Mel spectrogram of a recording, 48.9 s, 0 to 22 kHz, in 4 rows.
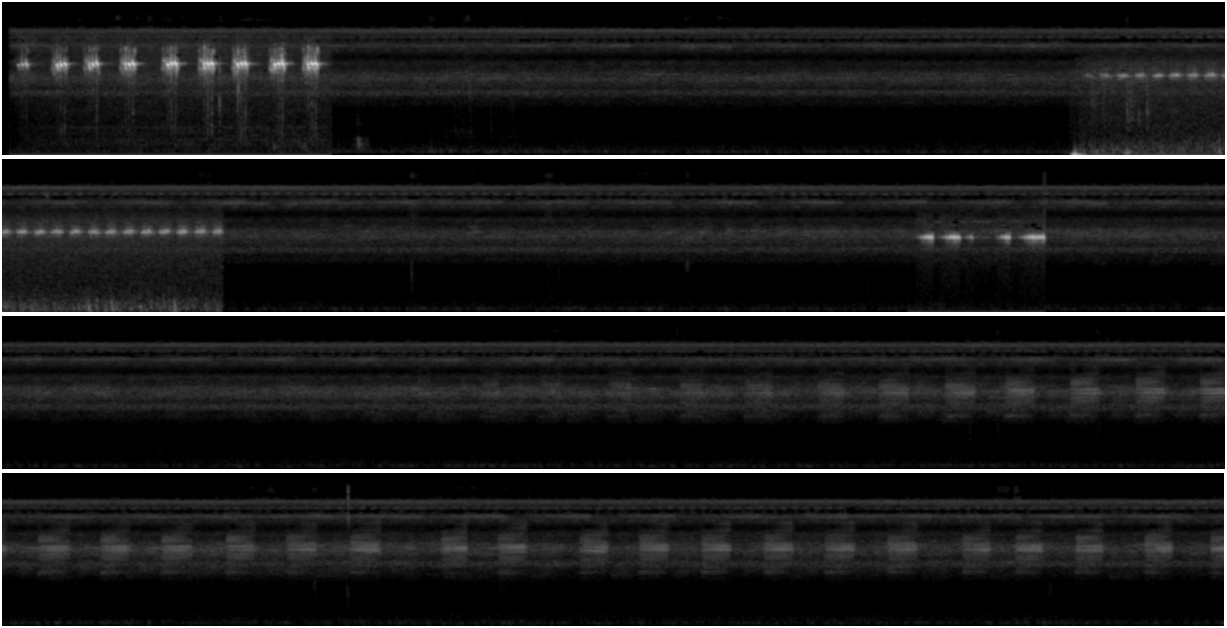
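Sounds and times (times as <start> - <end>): frogs calling: 0.1 - 3.3, 10.7 - 14.5, 21.3 - 22.7, 27.6 - 48.9
high-pitched insect drone: 0.2 - 3.3, 10.7 - 14.5, 21.3 - 22.7.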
